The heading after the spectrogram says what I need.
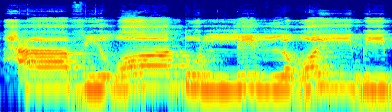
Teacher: تا کو لام مشدد کے ساتھ ملائیں گے۔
